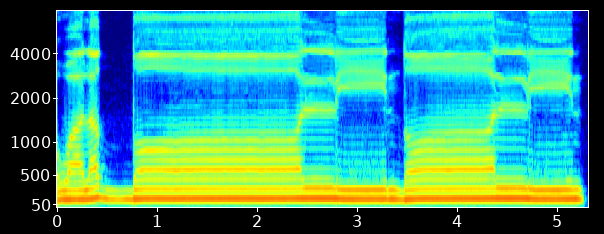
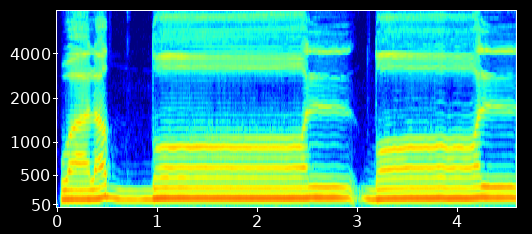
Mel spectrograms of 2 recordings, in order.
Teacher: Ada sedikit di situ hentakan di ujung menandakan bahwa di situ ada lam yang musyaddad yang bertasydid. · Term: nabr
